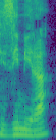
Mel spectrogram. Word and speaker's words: Simila: The name Simila is a Luya name. It's pronounced Izimira. Izimira.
